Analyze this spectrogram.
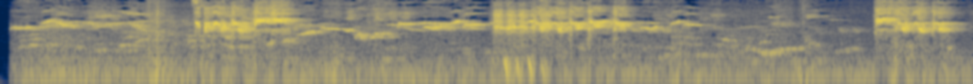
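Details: Greater green leafbird singing while agitated: a dense, high, chattering and whistled jumble of notes, with loud bursts around two, five and nine seconds and rustling noise underneath.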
